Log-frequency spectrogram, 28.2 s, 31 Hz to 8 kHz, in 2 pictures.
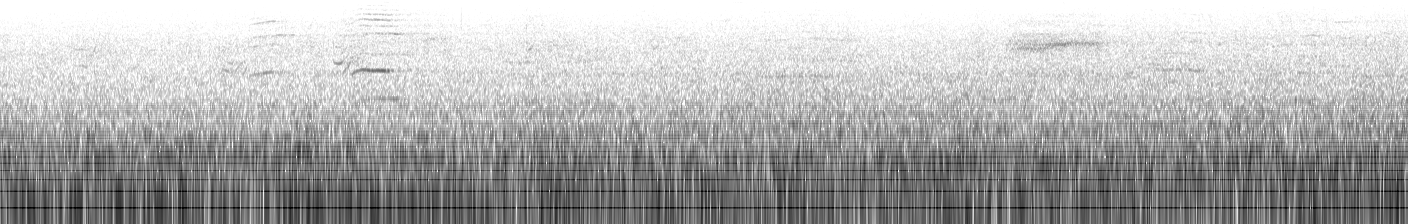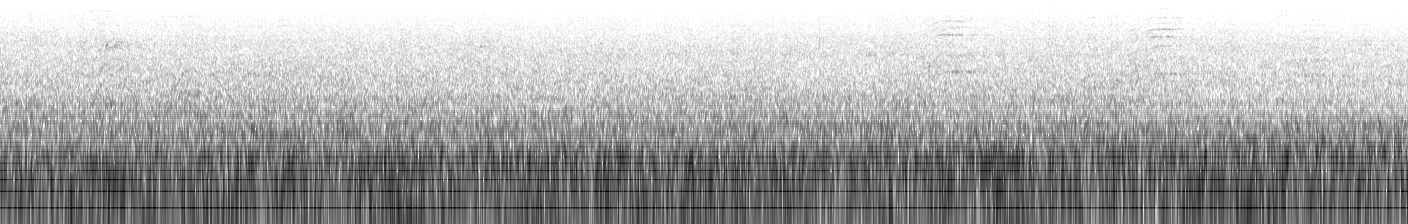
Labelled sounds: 10.0	11.1	killer whale, southern resident, 2.2 to 5.4 kHz

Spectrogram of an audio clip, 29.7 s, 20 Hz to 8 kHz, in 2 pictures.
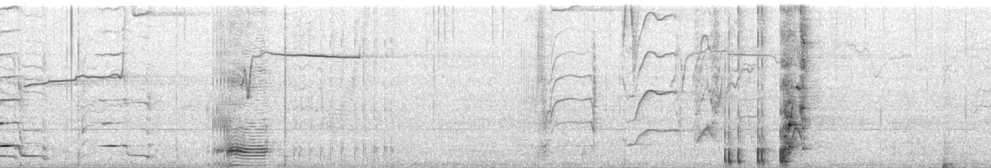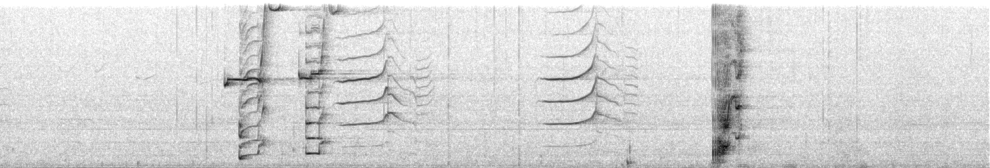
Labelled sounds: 0.3	2.0	killer whale, J pod, 3.6 to 8.0 kHz
1.5	2.4	killer whale, J pod, call S03, 0.40 to 8.0 kHz
3.1	4.2	killer whale, J pod, call S04, 0.08 to 8.0 kHz
3.6	5.7	killer whale, J pod, 3.0 to 8.0 kHz
8.0	12.2	killer whale, J pod, 0.08 to 8.0 kHz
18.1	20.1	killer whale, J pod, 0.15 to 8.0 kHz
20.0	21.7	killer whale, J pod, call S01, 1.8 to 8.0 kHz
23.0	24.6	killer whale, J pod, call S01, 0.76 to 8.0 kHz
25.4	26.1	killer whale, J pod, 0.06 to 8.0 kHz

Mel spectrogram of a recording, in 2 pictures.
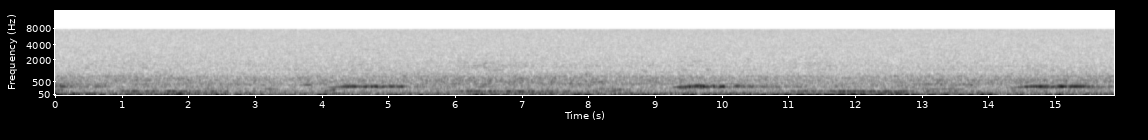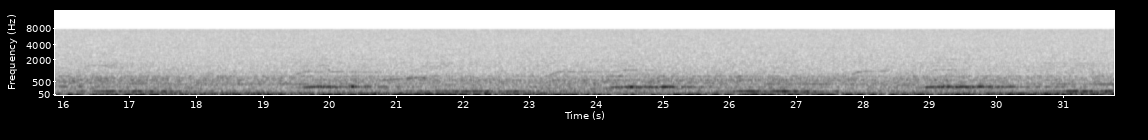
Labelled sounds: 27.8	28.2	humpback whale, 0.83 to 1.1 kHz

